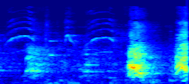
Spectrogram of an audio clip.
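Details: Belgian Malinois during off-leash obedience training, giving two sharp, loud barks close together near the end, preceded by soft whistled sweeps and quieter harmonic sounds.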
